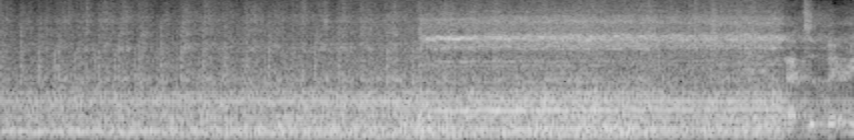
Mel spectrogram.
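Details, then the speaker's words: Fisher & Paykel washer spinning a heavy, off-balance load after repair of a squeaking suspension rod: steady whirring spin with low rumble, no squeak; suspension rod quiet, fix appears successful. "well this is a pretty heavy load it's pretty off balance and i don't hear the suspension rod so that's a good sign"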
